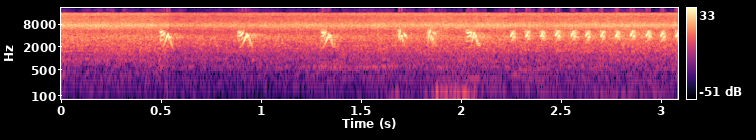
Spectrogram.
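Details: Ashy drongo master song used for training competition songbirds: short sharp whistled notes near the top of the range, first spaced about every half second, then speeding into a rapid even series of clipped repeated notes; steady hiss behind.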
